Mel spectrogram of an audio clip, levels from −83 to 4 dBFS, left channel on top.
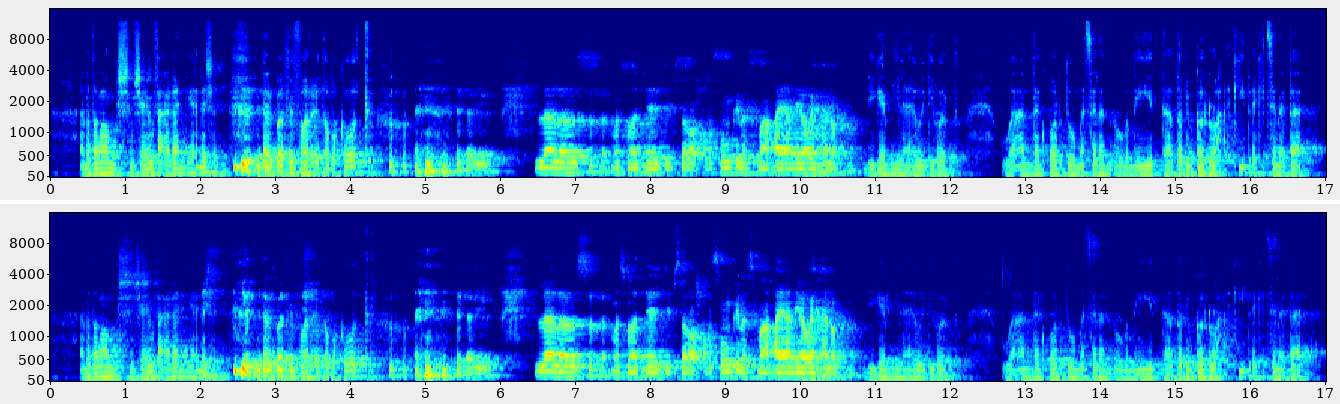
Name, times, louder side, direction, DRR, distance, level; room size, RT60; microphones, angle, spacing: voice 1, 0.1-4.8 10.0-10.3 10.8-16.7, left 2 dB, 85° left, 6 dB, 3.4 m, -37 dB
voice 2, 2.4-3.1 4.8-10.8 16.6-16.7, right 2 dB, 70° right, 6 dB, 2.6 m, -31 dB
27.5 x 24.5 x 8.4 m, 0.84 s
head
